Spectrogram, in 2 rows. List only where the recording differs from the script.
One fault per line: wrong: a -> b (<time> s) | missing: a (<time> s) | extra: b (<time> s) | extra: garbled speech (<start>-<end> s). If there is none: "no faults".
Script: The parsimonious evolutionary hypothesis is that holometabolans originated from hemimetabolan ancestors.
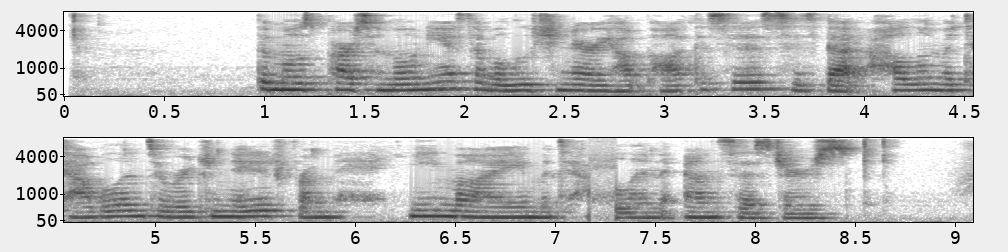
extra: most (1.0 s)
